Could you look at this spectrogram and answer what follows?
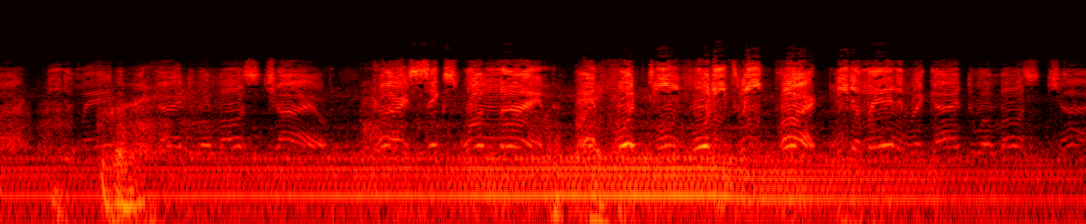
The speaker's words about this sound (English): Boys, police car cruising.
